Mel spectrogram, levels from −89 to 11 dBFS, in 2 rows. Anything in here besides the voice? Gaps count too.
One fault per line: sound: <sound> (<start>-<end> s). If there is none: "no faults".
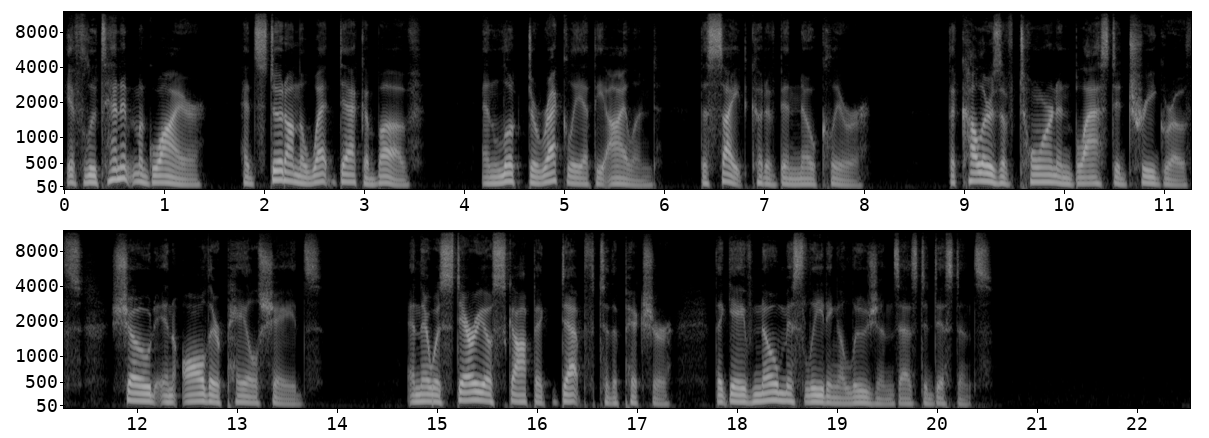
no faults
